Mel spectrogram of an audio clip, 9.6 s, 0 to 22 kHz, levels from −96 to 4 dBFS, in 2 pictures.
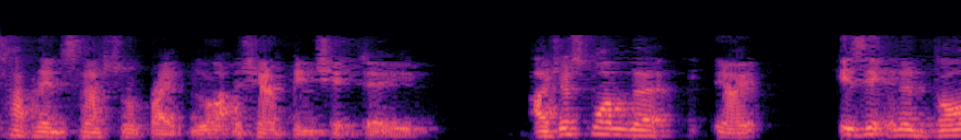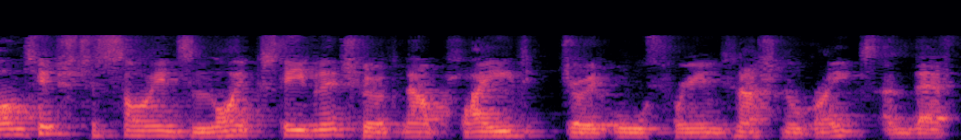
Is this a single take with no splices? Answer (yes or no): yes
